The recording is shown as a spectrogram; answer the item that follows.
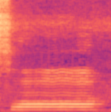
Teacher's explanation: सौद में सीटी को ज़ाहिर करके पढ़ेंगे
